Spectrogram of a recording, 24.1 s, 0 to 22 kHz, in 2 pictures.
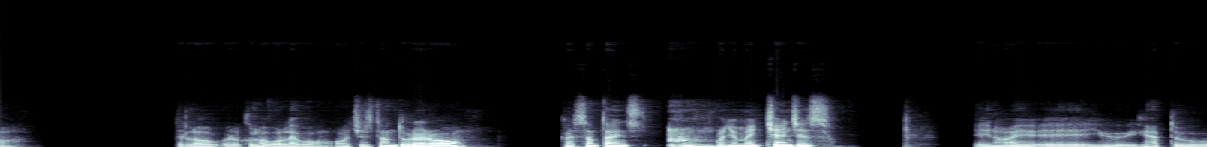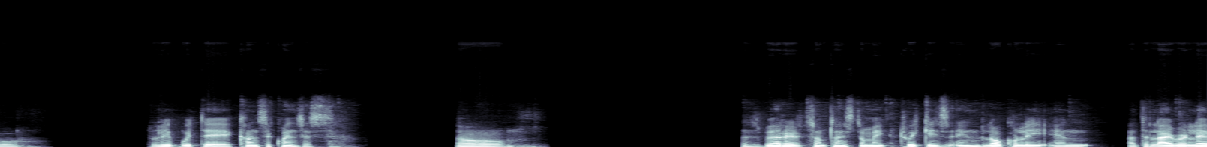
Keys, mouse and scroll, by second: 2.8-7.6 drag, 15.7 click, 18.5 click, 18.9 scroll, 20.1 click, 20.9 click, 21.5 scroll, 21.6 scroll up 6, 22.0 scroll down 2, 23.8 click.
